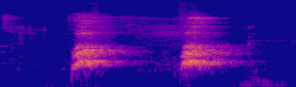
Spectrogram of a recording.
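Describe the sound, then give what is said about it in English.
A pet dog barks twice at home, two separate full-throated woofs about a second apart, each with a short trailing decay, standing out against an otherwise quiet background. “I don't know if you can hear that, but that's just our dog. It's fine.”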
